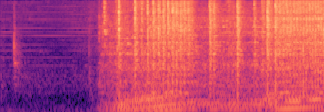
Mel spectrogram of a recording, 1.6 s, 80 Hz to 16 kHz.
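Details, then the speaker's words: 1971 Kawasaki H1 500 two-stroke triple with rebuilt engine, long-stored: catches and revs briefly with ragged, uneven crackle; no spark on center cylinder during ignition test, so it runs on two; ignition or plug cap suspected. "okay we're testing the ignition but we have no spark on the center cyinder so we're going to try to figure out"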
